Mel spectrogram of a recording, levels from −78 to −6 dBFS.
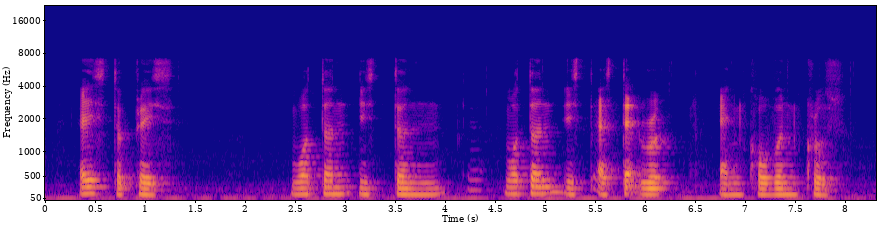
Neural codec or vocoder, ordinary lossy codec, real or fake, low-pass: none; none; real; 7.2 kHz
